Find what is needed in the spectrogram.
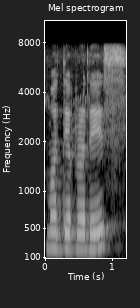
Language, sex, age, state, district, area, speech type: Nepali, female, 45-60, West Bengal, Darjeeling, rural, spontaneous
